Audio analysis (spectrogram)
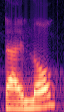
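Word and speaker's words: dialogue: यू ई अ इन जी यू ई का उच्चारण हम ग पढ़ेंगे इनको जैसे क्या पढ़ेंगे कैटलॉग कैटलॉग डायलॉग टंग यानी ग ग पढ़ रहे हैं इनको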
